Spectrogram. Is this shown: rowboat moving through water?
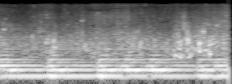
yes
